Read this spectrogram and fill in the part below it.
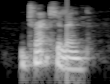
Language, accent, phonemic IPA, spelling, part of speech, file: English, Southern England, /ˈdɹæk.jəl.ɪn/, draculin, noun, LL-Q1860 (eng)-draculin.wav
- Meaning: A glycoprotein with anticoagulant properties, found in the saliva of vampire bats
